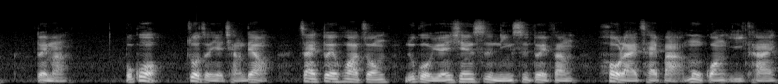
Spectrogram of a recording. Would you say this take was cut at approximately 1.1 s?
yes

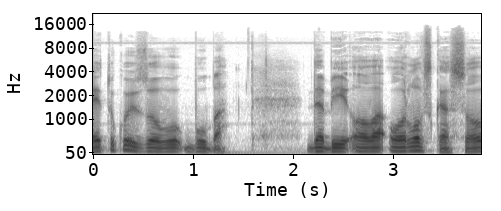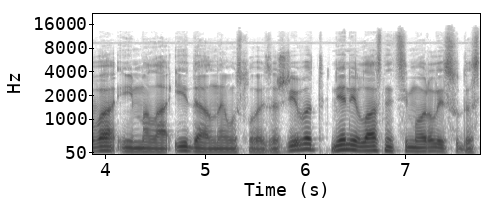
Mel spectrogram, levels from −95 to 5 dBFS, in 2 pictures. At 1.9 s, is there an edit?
no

